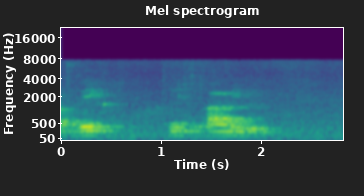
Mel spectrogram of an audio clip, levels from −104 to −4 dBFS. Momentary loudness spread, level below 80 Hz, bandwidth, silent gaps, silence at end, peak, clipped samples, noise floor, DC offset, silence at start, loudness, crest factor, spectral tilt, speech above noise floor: 19 LU; -58 dBFS; 7.8 kHz; none; 0.55 s; -8 dBFS; under 0.1%; -48 dBFS; under 0.1%; 0 s; -24 LUFS; 18 dB; -7 dB/octave; 25 dB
